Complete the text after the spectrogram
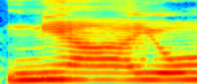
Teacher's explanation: യകാരത്തിന് മുമ്പ് നാ വന്നാൽ നാ ദന്ത്യമായിട്ട് ഉച്ചരിക്കില്ല, വത്സ്യമായിട്ടാണ് ഉച്ചരിക്കുക.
